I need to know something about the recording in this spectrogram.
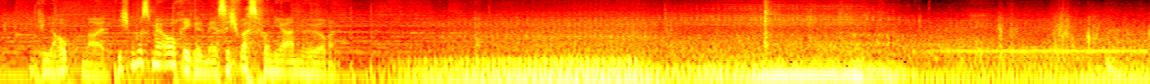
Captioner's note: laughs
